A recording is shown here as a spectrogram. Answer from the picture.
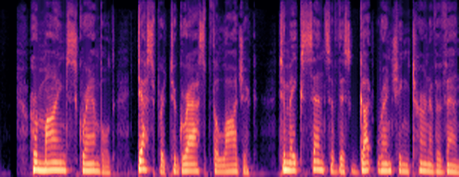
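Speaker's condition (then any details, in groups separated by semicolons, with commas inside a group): No condition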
